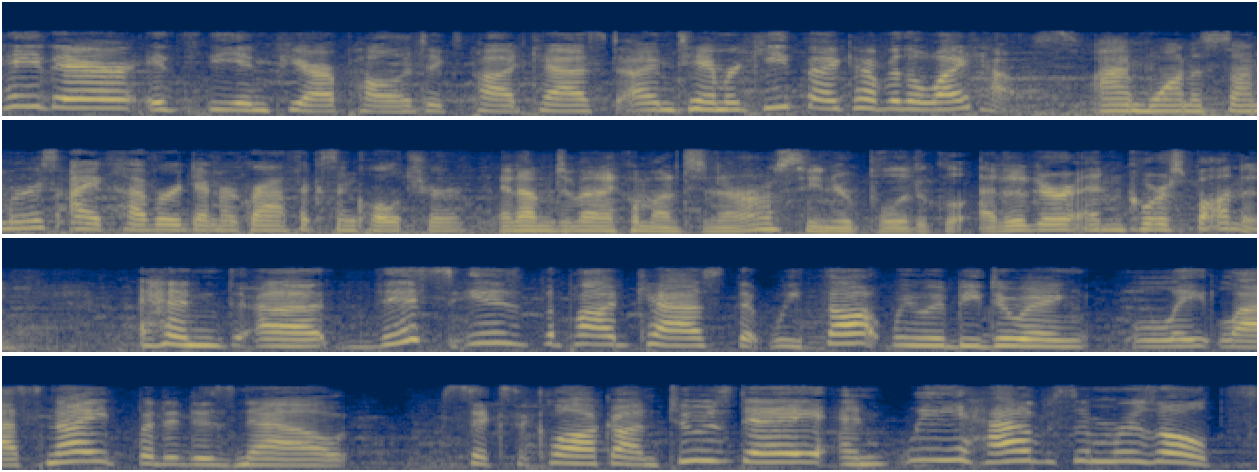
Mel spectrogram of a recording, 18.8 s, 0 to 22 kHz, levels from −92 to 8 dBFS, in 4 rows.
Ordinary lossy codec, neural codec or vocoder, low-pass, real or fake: MP3, 48 kbps; codec, 16 kHz, 8 kbps, FreqCodec, larger model; 7.2 kHz; fake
